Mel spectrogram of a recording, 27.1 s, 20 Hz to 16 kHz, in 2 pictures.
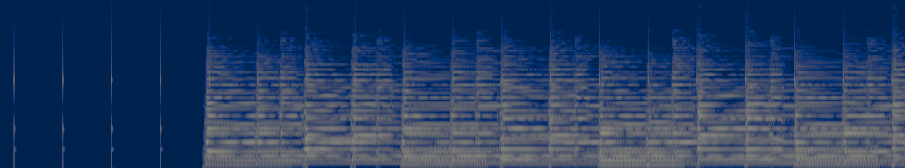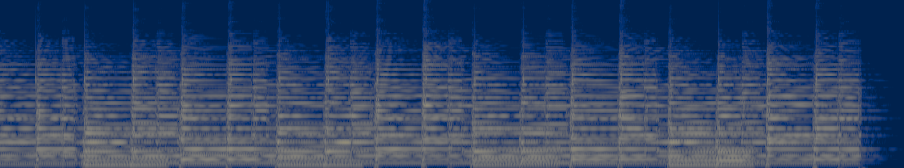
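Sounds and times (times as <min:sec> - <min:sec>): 
guitar chord change G to D: 0:03.1 - 0:26.8.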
